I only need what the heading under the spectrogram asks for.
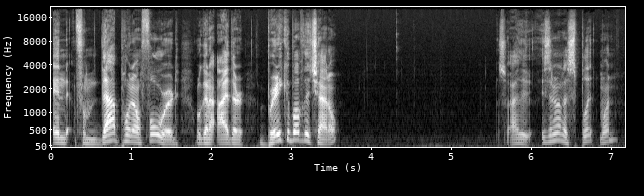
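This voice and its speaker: A man's voice: mid-range voice, lively intonation, moderate pace, pauses often, dry recording, studio quality. Young Dutch man streaming chart talk. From Netherlands. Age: young adult. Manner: loose and chatty, reads chat aloud, thinks out loud with many fillers. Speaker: crypto livestream host. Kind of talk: casual livestream chart analysis.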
